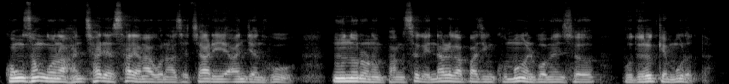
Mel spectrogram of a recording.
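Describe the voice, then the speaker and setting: A middle-aged man with a medium-pitched voice reads a short story as a calm sleep audiobook. His delivery is slow, soft and even, suited to bedtime.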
